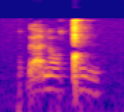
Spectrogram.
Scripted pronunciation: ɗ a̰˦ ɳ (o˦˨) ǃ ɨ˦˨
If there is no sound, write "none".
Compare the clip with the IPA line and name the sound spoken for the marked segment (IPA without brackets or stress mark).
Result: ɔ˦˨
